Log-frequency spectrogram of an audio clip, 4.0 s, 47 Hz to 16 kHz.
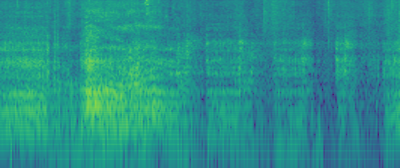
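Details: Play between Linus, an American Pit Bull Terrier, and Buddy, a blue Belgian Malinois cross, recorded April 1, 2019; one loud, harsh growl peaks near the first second, followed by quieter rasping sounds and scuffles.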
